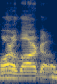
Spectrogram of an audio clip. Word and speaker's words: Mar-a-Lago: rate uh margot i always say it wrong mar-a-lago yeah mar-a-lago you think i'd say it right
